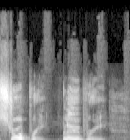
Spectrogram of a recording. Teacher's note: We make that ery sound into just a re.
